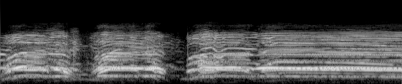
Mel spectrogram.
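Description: A group of men chanting a devotional slogan together in three loud shouted phrases, the last one held for about two seconds.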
